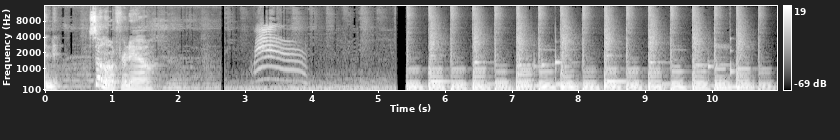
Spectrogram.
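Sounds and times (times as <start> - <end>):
cat meowing: 3.1 - 4.0.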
